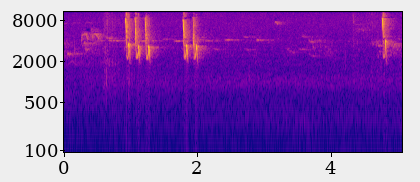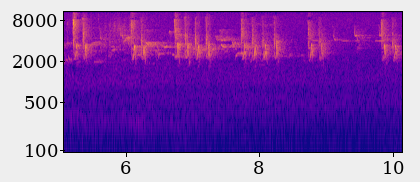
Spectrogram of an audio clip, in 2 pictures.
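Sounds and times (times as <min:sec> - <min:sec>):
Eurasian nuthatch Sitta europaea piping calls: 0:00.2 - 0:02.2, 0:04.7 - 0:10.1.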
